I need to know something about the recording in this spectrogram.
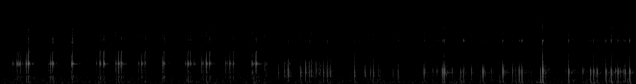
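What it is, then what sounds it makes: Bamboo salad bowl. Fingernails tap and scratch the outside of a medium, hollow, empty bamboo salad bowl held in the hands. A quick series of short, dry, woody clicks with a faint hollow tone around 1 kHz shifts into denser scratching and tapping with a lower ring near 600 Hz. Each hit dies away almost instantly, and the whole clip stays quiet.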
